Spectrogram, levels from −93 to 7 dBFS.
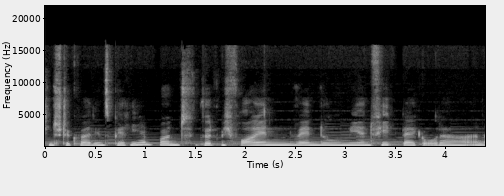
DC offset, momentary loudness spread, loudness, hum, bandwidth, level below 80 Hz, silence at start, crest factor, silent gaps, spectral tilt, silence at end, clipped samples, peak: under 0.1%; 5 LU; -22 LUFS; none; 16 kHz; -60 dBFS; 0 s; 12 dB; none; -6 dB/octave; 0 s; under 0.1%; -10 dBFS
